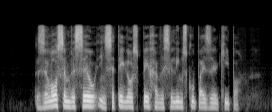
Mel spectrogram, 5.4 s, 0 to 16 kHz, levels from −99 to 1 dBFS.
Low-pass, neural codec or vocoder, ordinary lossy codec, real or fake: 7.2 kHz; codec, 16 kHz, 2 kbps, FreqCodec, larger model; none; fake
